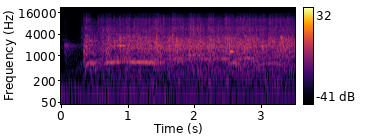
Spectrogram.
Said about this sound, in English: We are here live at the Garneau Theatre for Edmonton Lit Fest. Thank you very much. Please, a warm round of applause for our panel.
